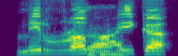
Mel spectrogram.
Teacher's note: পরে র এসছে বলে আওয়াজটা উচ্চারণ হয়নি, র এর সঙ্গে ধরে করতে হয়েছে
